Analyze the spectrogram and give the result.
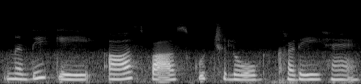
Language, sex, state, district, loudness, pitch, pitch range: Hindi, female, Punjab, Fazilka, -17 LUFS, 225 Hz, 220-245 Hz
